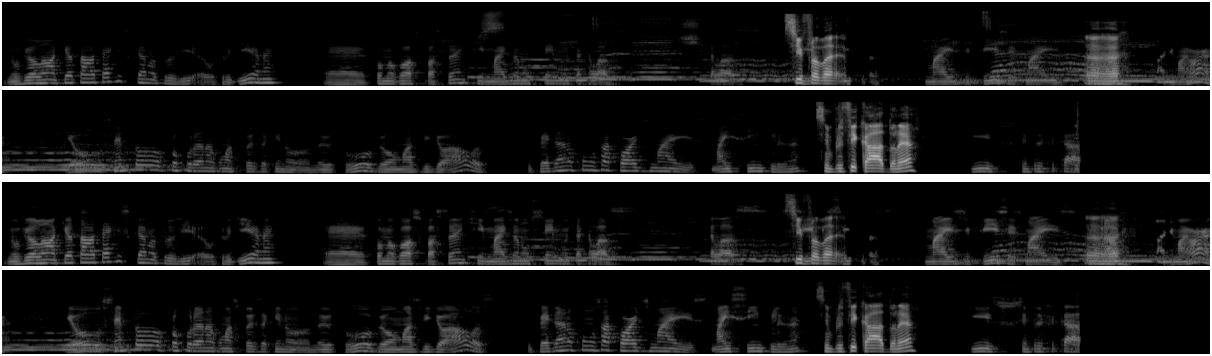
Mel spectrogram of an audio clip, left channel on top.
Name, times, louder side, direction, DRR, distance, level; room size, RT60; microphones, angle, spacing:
voice 1, 0.0-2.8 3.2-6.3 7.1-8.8 9.2-12.2 12.7-17.0 17.3-20.2 21.8-22.9, right 3 dB, 70° right, 4.6 m, -45 dB
sound 1, 4.3-14.7, left 3 dB, 85° left, 2.0 m, -48 dB
voice 2, 7.8-8.4 10.8-11.2 20.2-21.2, left 6 dB, 30° left, 0.7 m, -29 dB
head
